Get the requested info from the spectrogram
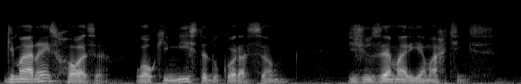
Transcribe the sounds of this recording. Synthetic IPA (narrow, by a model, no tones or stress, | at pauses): ɡimaɾɐ̃j̃shɔzɐ̰ʊawkimist̪ɐd̪ʊkoɾa̰sɐ̃w̃ | d͡ʒɪʒuzɛmaɾiɐmaɾt͡ʃḭ̃s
